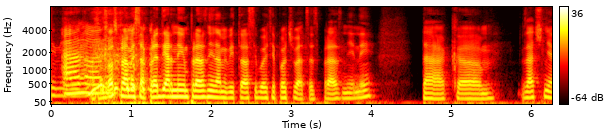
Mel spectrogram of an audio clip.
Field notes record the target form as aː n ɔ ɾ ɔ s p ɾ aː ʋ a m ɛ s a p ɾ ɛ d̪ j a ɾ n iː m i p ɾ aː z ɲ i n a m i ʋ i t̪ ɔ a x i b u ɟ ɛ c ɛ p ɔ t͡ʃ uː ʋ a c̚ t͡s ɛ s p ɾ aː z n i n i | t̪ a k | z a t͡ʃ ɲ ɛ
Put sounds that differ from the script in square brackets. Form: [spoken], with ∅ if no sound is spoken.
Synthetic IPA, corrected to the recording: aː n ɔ ɾ ɔ s p ɾ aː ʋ a m ɛ s a p ɾ ɛ d̪ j a ɾ n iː m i p ɾ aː z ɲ i n a m i ʋ i t̪ ɔ a [s] i b u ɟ ɛ c ɛ p ɔ t͡ʃ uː ʋ a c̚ t͡s ɛ s p ɾ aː z [ɲ] i n i | t̪ a k | z a t͡ʃ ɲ ɛ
